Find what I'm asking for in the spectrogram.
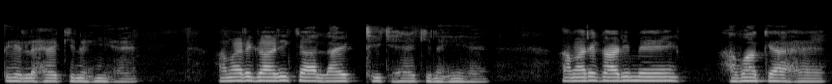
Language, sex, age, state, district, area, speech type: Urdu, male, 18-30, Bihar, Khagaria, rural, spontaneous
